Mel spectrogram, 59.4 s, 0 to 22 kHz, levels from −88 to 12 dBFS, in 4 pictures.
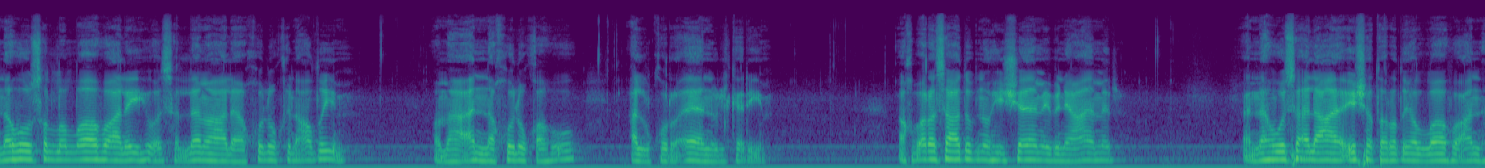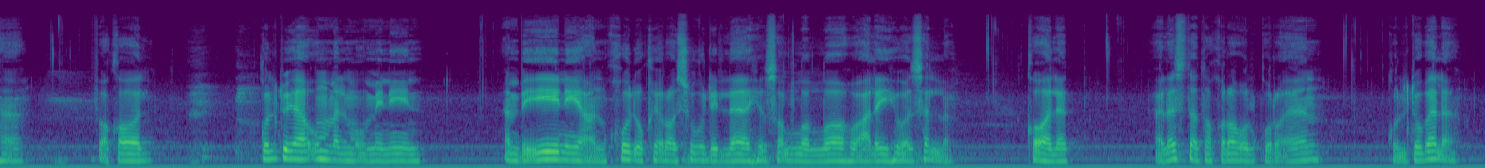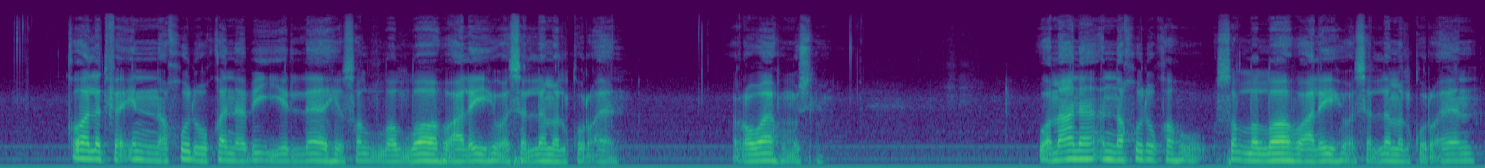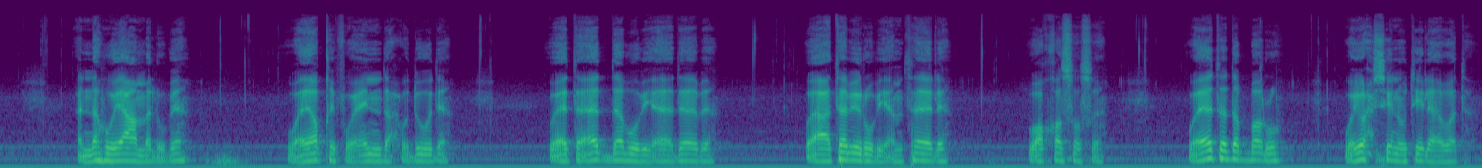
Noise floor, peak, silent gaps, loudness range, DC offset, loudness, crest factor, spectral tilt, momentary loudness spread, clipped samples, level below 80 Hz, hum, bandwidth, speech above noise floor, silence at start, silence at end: -51 dBFS; 0 dBFS; none; 5 LU; 0.9%; -22 LUFS; 22 dB; -5.5 dB/octave; 13 LU; under 0.1%; -58 dBFS; none; 16 kHz; 29 dB; 0 s; 0.1 s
